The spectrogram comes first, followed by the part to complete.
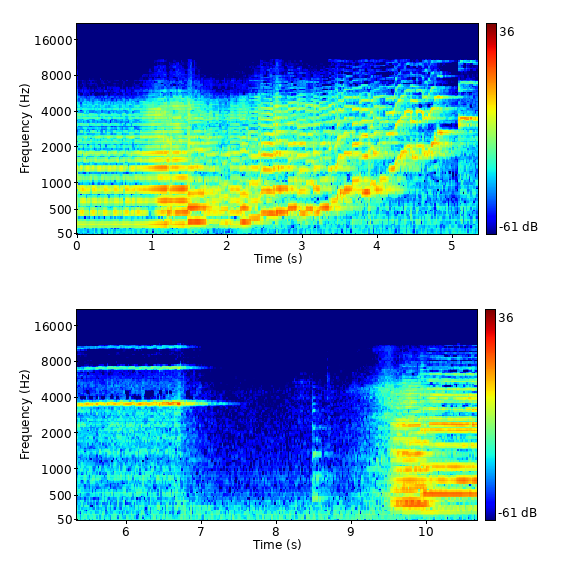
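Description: Solo violin holding a low note, then running up a fast ascending scale to a very high, thin note held for about two seconds. The note stops, a pause of about two seconds follows, and the music comes back in loudly near the end.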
